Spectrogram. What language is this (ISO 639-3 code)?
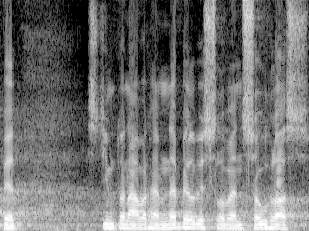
ces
